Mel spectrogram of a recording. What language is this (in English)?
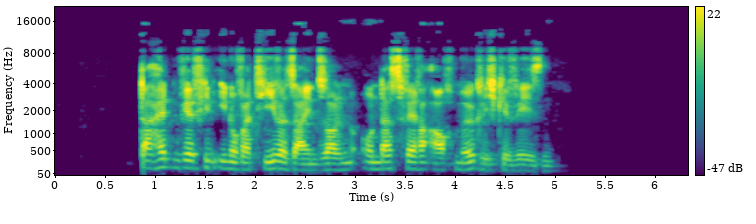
German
